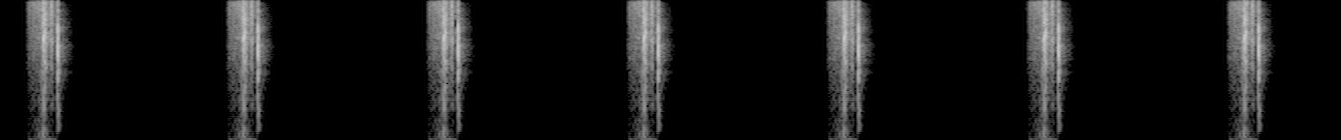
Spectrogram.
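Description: Flip clock's cards clicking over once a second, each a short, crisp double click, seven in all, with silence between them.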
